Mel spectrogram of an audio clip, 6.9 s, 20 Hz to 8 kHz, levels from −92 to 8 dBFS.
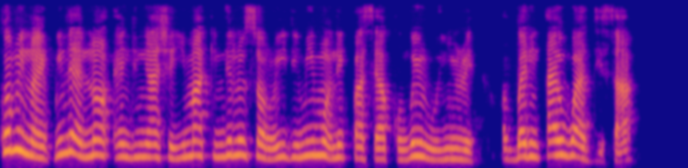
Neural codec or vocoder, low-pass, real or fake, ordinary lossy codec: codec, 16 kHz, 4.8 kbps, FACodec; 7.2 kHz; fake; none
